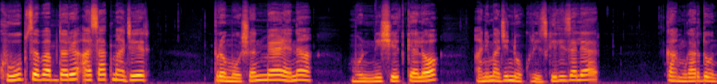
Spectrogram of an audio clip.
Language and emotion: Goan Konkani, fearful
